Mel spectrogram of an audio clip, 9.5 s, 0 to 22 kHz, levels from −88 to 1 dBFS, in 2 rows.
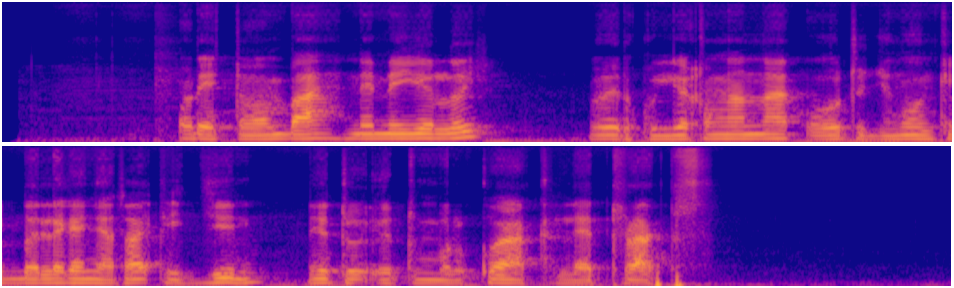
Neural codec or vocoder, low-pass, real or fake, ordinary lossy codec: codec, 44.1 kHz, 2.6 kbps, SNAC; none; fake; none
